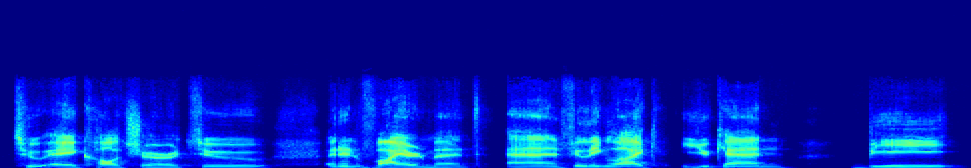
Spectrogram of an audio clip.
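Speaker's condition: Stutter; stutters in all six spoken languages, gets stuck, disfluencies often misinterpreted by listeners; prolonged sounds, blocks

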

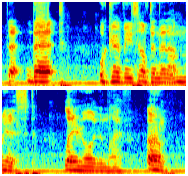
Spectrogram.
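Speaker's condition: Cerebral palsy; cerebral palsy from birth, four months premature, under one pound, cord around neck, born not breathing, resuscitated; audible speech impediment, speech only affected function

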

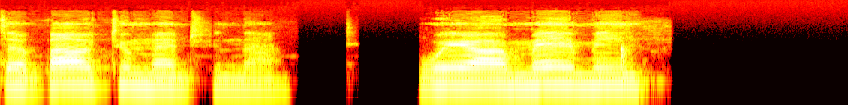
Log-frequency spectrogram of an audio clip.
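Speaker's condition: ALS; wheelchair built

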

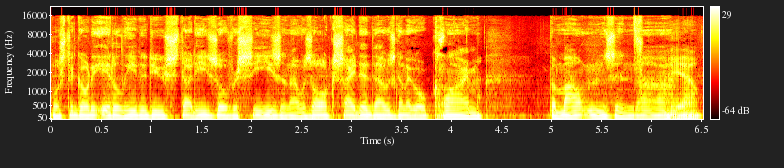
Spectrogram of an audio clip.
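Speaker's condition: No condition

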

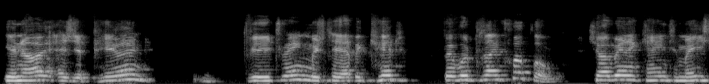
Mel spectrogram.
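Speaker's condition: Cerebral palsy; cerebral palsy from birth, physical disability affecting how messages travel around body, muscles tighter longer than others; voice noticeably different, speaking a stated limit, tighter and worse when nervous or underprepared, better when relaxed, confident

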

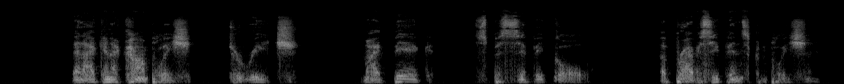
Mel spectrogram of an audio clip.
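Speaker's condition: Partial laryngectomy; tracheostomy tube

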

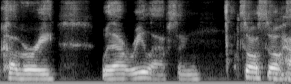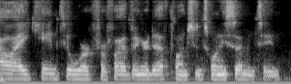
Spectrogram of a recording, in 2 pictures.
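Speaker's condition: No condition

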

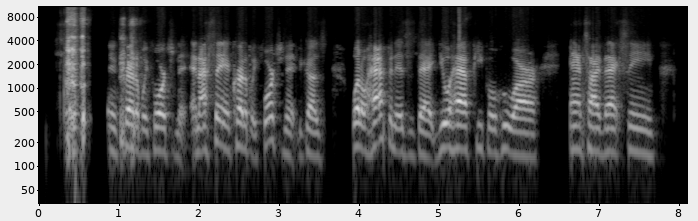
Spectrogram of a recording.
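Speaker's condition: No condition

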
